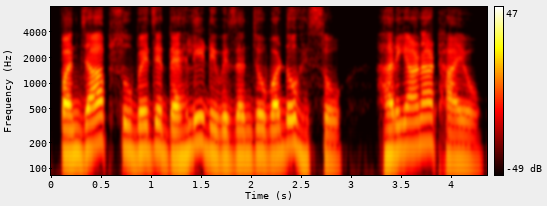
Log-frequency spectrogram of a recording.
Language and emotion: Sindhi, neutral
